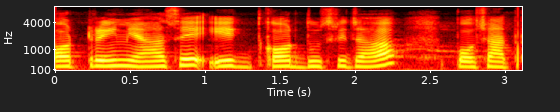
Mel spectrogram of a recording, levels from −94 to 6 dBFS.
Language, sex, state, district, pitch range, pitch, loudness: Hindi, female, Uttar Pradesh, Ghazipur, 200-220 Hz, 210 Hz, -16 LUFS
